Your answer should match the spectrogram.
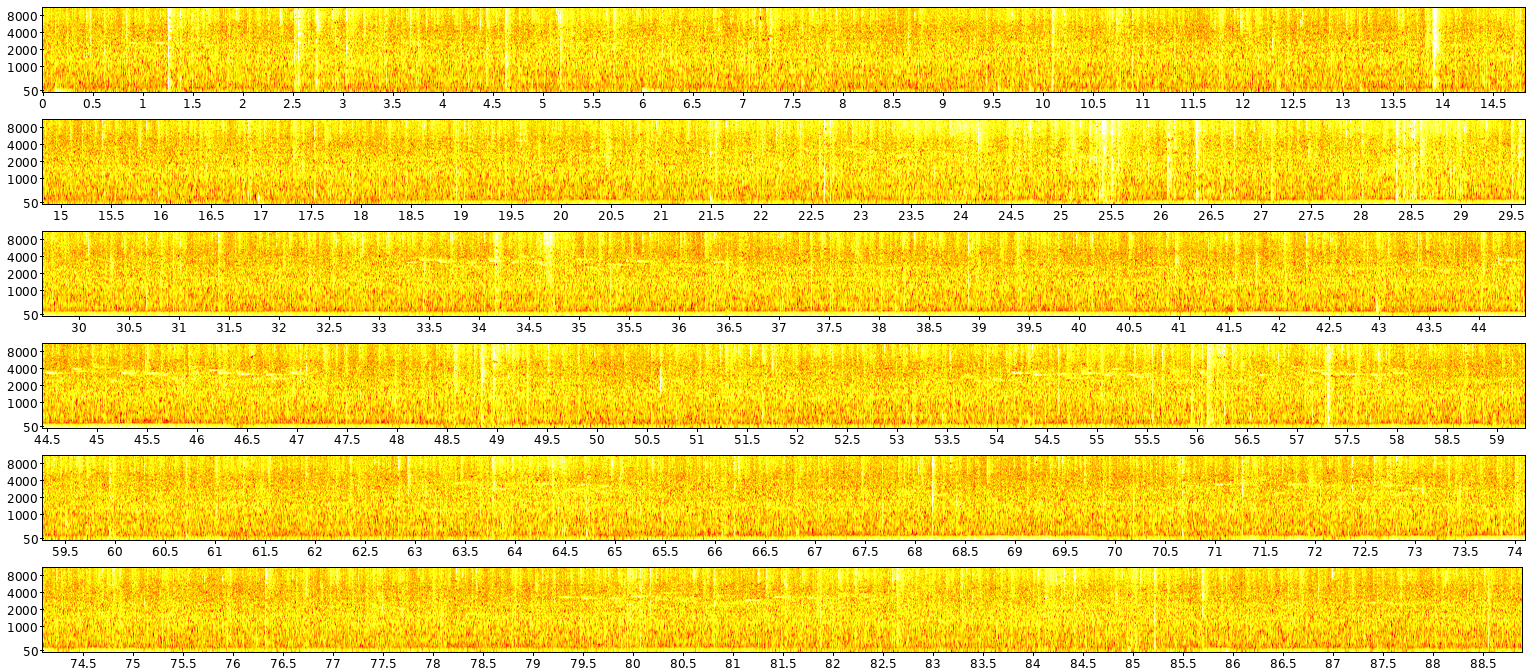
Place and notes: Le Fau, France - A long night of snowfall, sleet and hail
During a long night and an early morning, a shower of snow falls on a small hamlet named Le Fau, in the Cantal mountains. We have to wait very long time before continuing the hike. Recorded at the end of the night, near the cheese factory of Jacques Lesmarie.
